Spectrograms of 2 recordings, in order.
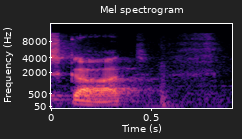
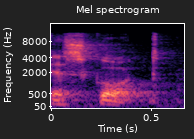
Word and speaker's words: Scott: My name is Scott. For Spanish speakers, I was Escot. So it's just a Spanish pronunciation of Scott.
